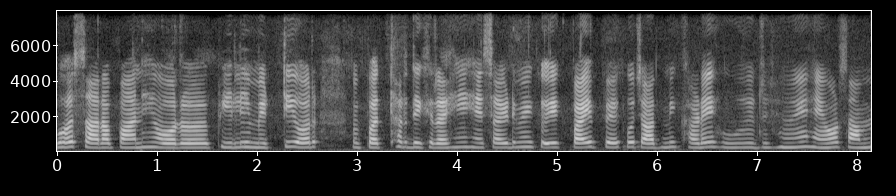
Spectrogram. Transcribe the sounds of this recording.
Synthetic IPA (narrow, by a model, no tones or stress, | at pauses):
bɔɦʊt̪saːɾapaːniɦɔːɾpiːlimɪʈːiɔːɾ | pɐt̪ʰːəɾd̪ɪkʰɾɐɦeɦɛ̃saːɪɖmẽeːk̚paːɪpːekʊt͡ʃaːd̪mikʰɐɽeɦɦueɦɛ̃ɔːɾsaːmn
